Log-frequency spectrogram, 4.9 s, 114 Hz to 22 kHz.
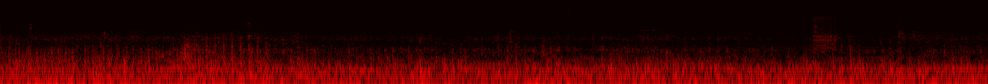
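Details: Low, continuous purr of Maine Coon cats while nursing, kittens 43 days old. The rumble runs unbroken, with a few faint soft clicks and ticks above it.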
